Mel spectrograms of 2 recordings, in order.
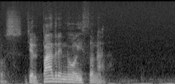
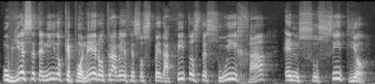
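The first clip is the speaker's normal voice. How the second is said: loud, high, slow pulpit thunder; full-force sermon climax; preaching at full force; 8 semitones higher, 8 dB louder than usual. Acted. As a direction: drive each demand home, slowly. Preacher thunders what David should've done.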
